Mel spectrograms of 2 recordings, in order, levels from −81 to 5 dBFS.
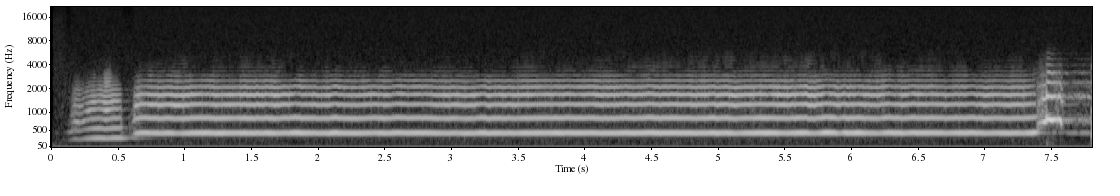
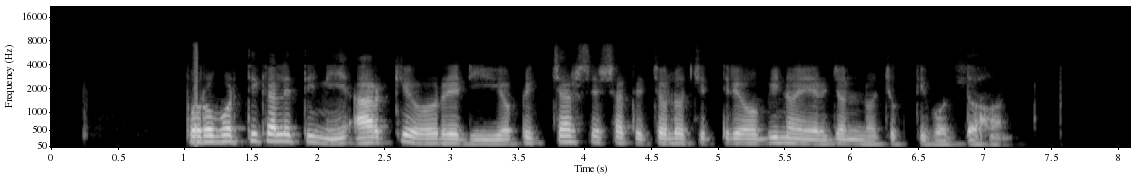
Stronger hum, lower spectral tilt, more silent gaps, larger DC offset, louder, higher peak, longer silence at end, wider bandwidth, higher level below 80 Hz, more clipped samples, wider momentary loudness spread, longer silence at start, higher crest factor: neither; second, -2.5 dB/octave vs -8.5 dB/octave; second, none vs 3.72-3.77 s, 4.99-5.04 s, 6.45-6.49 s; first, 0.4% vs under 0.1%; about the same, -18 LUFS vs -20 LUFS; second, -6 dBFS vs -2 dBFS; second, 0 s vs 0.9 s; first, over 20 kHz vs 7.4 kHz; second, -66 dBFS vs -58 dBFS; neither; second, 3 LU vs 10 LU; second, 0.15 s vs 1.05 s; second, 12 dB vs 18 dB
